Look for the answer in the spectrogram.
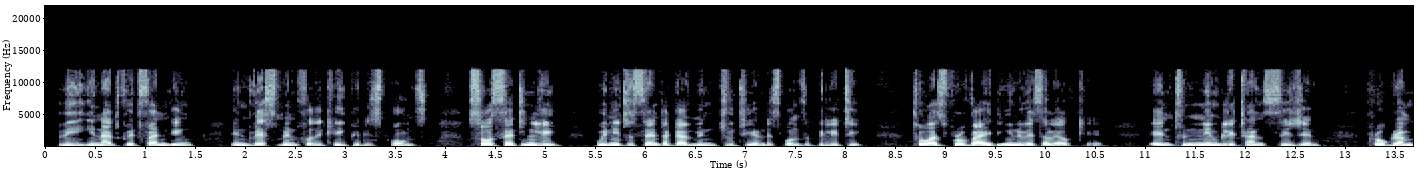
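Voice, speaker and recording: A man's voice: lowish voice, darkish tone, no room sound. Groggy man presenting. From Zimbabwe. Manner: measured, listing points with small restarts. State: groggy, coming down with flu. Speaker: health program advisor presenting. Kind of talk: webinar presentation.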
